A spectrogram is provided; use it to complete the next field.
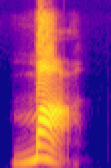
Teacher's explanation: The fourth tone is a sharp quick drop like you're giving a command.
